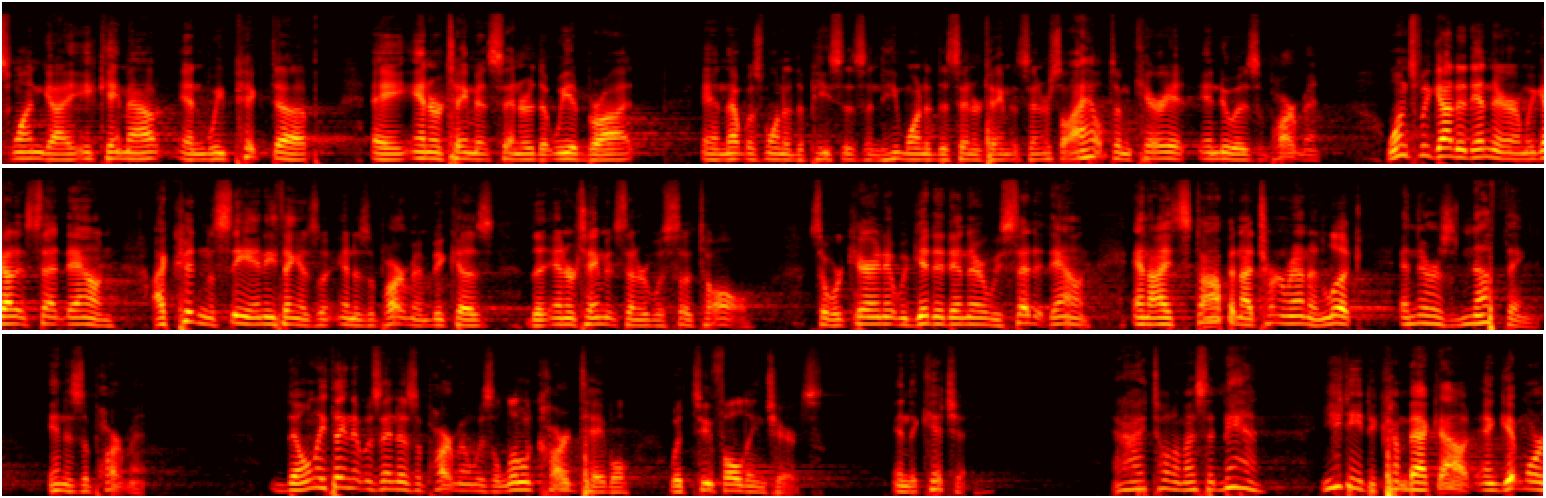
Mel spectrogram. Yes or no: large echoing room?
yes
